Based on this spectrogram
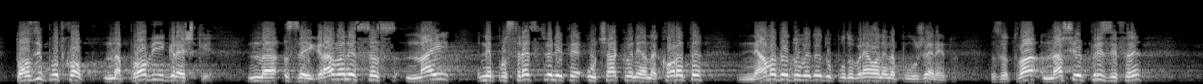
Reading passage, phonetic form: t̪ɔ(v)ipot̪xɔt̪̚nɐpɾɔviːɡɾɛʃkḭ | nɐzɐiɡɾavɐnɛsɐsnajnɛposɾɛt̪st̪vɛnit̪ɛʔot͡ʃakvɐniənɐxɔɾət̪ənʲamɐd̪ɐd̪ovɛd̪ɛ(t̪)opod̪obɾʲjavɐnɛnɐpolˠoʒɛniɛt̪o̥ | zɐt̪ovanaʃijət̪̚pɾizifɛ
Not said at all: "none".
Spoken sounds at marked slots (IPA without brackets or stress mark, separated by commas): z, d̪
